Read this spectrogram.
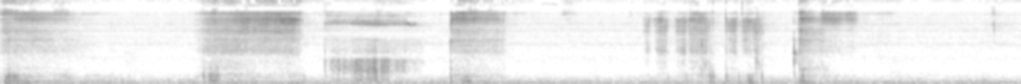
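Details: A sleeping male dog gives low rumbling snores with snorting breaths, one about every two to three seconds, against steady room hum; snoring.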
